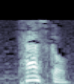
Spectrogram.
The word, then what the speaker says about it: Paschal: P-A-S-C-H-A-L. – That's it, that's the one. Paschal. How's it pronounced? – Pascal. – So the H really even shouldn't be there.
